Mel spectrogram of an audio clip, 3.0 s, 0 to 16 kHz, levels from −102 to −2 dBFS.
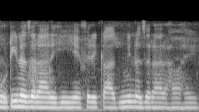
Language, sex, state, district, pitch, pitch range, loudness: Hindi, female, Haryana, Rohtak, 165 Hz, 160-170 Hz, -17 LUFS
